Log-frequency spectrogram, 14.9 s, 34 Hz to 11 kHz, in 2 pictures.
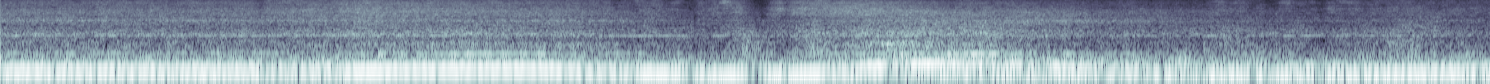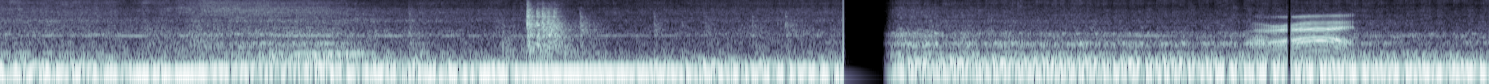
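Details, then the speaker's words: Chevelle with a 370 LS V8 at start-up, cam and short exhaust with mufflers and cutouts: deep, lumpy idle with steady cam lope and low exhaust rumble, no knocks or misfires; owner thinks there may be a faint exhaust tick; normal idle. "Starts right up, no problem. It's got a decent sounding cam on it. It actually runs really quiet for the exhaust that's on it."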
